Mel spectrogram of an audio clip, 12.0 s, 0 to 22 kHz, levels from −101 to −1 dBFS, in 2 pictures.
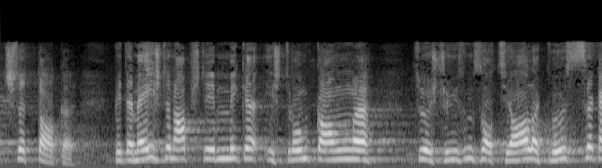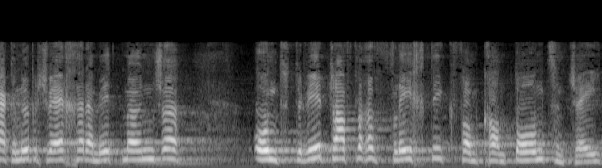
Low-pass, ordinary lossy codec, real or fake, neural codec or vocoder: none; none; real; none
